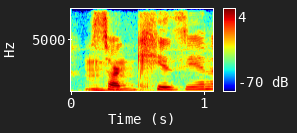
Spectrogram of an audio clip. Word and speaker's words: Sarkeesian: As previously announced, Mary-Kate Morrissey will star as Janice Sarkeesian.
